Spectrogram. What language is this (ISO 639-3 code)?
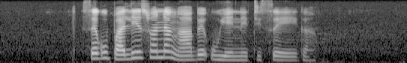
ssw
